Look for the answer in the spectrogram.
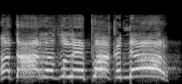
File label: inform suppressed generic, battle chatter, english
